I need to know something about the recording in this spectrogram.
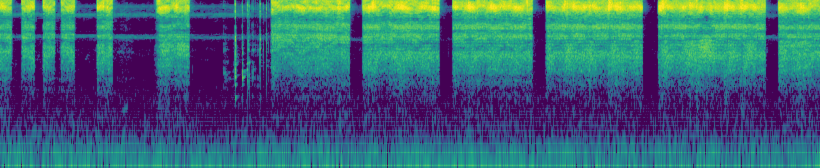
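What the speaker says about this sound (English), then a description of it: "definitely want to spray it thoroughly" Bursts of cleaner spray hiss out repeatedly onto a foam air filter, loud and close, each broken by brief silent pauses between trigger pulls.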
